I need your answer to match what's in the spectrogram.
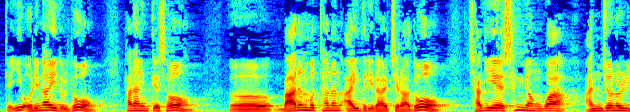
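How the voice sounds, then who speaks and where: A man's voice: medium pitch, a little mellow. A male pastor delivering a Sunday afternoon sermon in a conversational way, often dropping in short affirmations between points. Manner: conversational preaching with frequent filler affirmations. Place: church sanctuary.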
